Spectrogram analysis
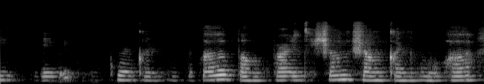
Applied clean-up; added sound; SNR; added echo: neural mask model DeepFilterNet 3.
